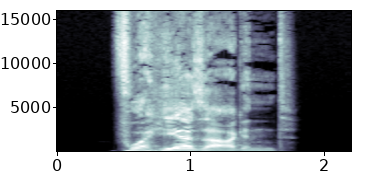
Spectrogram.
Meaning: present participle of vorhersagen
- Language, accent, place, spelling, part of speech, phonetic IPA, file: German, Germany, Berlin, vorhersagend, verb, [foːɐ̯ˈheːɐ̯ˌzaːɡn̩t], De-vorhersagend.ogg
